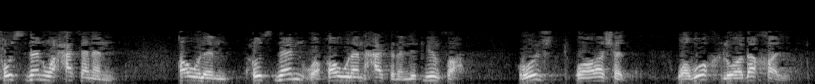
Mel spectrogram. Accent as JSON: {"language": "Arabic", "country": "Egypt", "said": "في عرفنا كمصريين ايه الطريقة الحسنة اللي نقابل بها الناس"}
